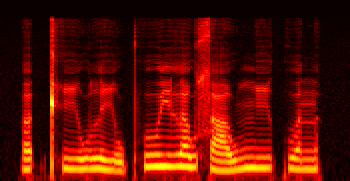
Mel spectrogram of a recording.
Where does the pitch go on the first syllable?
rising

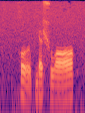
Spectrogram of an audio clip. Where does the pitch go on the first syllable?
low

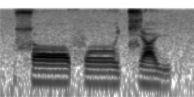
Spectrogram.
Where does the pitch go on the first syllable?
low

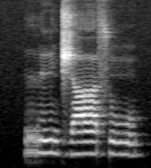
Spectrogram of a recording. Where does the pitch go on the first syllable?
low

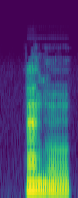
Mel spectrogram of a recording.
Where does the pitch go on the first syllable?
high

